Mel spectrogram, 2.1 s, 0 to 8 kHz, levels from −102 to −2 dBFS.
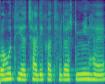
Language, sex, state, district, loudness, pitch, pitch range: Chhattisgarhi, male, Chhattisgarh, Sarguja, -15 LUFS, 175 Hz, 175-185 Hz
